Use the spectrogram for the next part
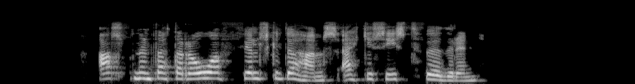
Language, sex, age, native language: Icelandic, female, 20-29, Icelandic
